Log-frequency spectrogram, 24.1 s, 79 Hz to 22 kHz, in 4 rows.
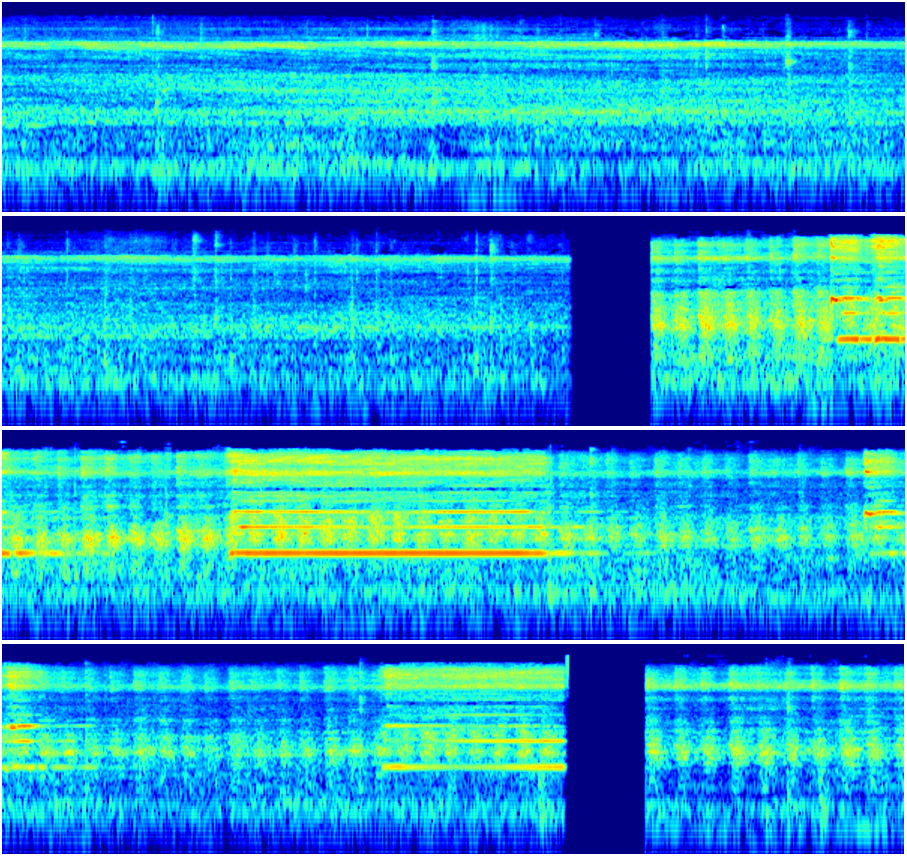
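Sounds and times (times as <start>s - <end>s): model train running: 0.0s - 9.8s, 10.4s - 21.8s, 22.4s - 24.0s
model train horn: 13.6s - 16.0s, 20.6s - 21.8s.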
